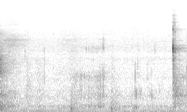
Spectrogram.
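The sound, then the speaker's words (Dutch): Someone takes a quiet sip of a drink, with faint mouth and swallowing noises, then a single sharp click near the end. No one speaks. “Ik neem heel even een slokje.”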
